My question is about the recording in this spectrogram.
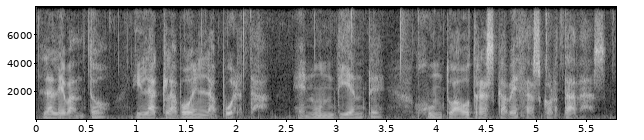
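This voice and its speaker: A man calmly narrating a bedtime story in a measured way. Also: lowish voice, slight background noise.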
